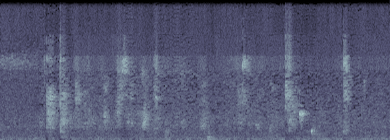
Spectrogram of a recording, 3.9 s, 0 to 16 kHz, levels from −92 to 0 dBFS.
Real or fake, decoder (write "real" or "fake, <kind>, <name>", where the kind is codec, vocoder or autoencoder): real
